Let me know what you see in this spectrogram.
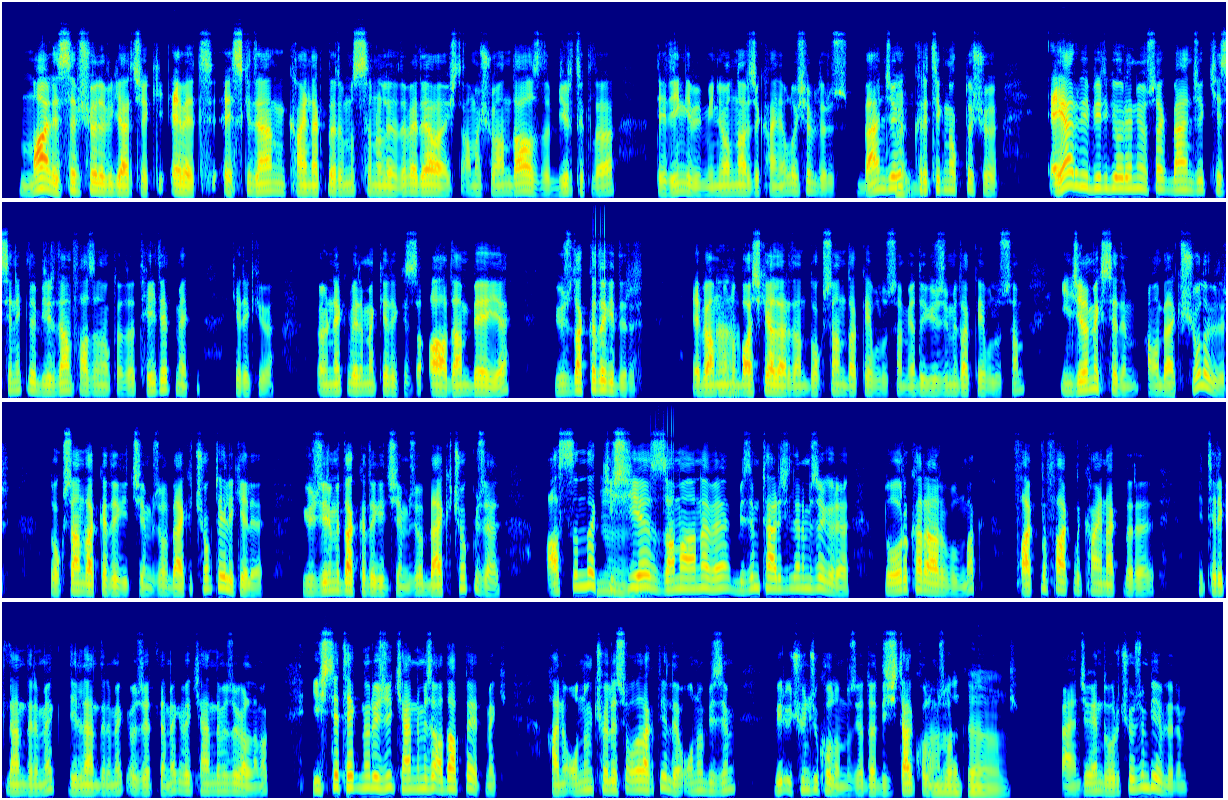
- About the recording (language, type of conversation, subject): Turkish, podcast, Teknoloji öğrenme biçimimizi nasıl değiştirdi?
- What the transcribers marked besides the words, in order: tapping; other background noise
